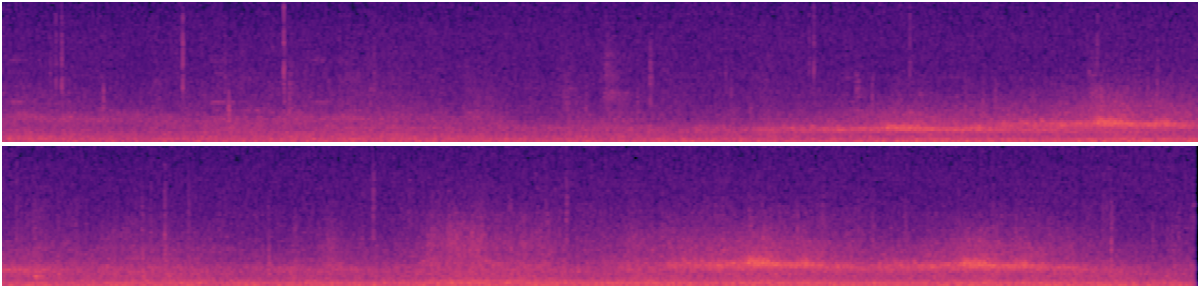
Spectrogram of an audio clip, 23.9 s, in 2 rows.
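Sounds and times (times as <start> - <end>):
stormy wind gusts in a sandy desert: 0.0 - 23.9.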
